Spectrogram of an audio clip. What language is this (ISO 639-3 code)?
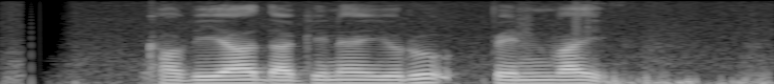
sin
